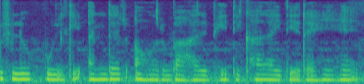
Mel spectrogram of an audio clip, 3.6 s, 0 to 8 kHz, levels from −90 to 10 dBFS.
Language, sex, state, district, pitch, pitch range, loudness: Hindi, female, Uttar Pradesh, Lalitpur, 180 Hz, 170-190 Hz, -15 LUFS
